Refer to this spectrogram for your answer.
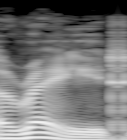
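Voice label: "arrayed", British English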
